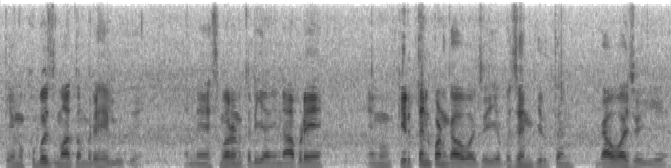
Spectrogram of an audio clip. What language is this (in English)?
Gujarati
